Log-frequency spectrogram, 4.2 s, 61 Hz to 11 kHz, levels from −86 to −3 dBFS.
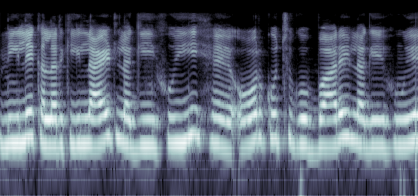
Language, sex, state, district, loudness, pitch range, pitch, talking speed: Hindi, female, Punjab, Pathankot, -15 LUFS, 235-265 Hz, 240 Hz, 170 wpm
